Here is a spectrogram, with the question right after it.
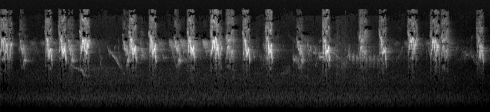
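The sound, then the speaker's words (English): Serins and sparrows chirp and twitter busily, a rapid, overlapping stream of high bright notes from several birds, with a faint low hum beneath and no voices. “I'll sometimes hear these serins and sparrows as if they're inside the room with me.”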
